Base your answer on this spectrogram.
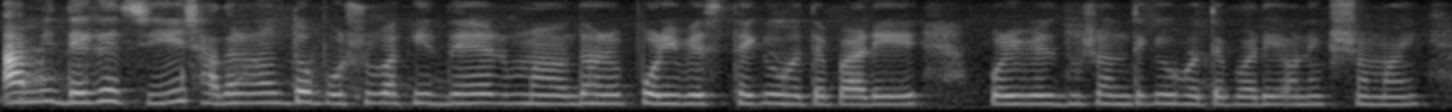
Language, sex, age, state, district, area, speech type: Bengali, female, 18-30, West Bengal, Dakshin Dinajpur, urban, spontaneous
